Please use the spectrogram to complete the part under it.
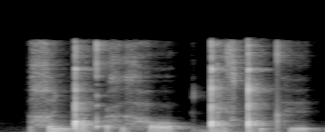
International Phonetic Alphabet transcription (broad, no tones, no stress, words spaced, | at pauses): χi ŋ͡ǃʌqʼʏxəx hɔ | ɡ͡ǃesǃʼɪ t̪ʰɪ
